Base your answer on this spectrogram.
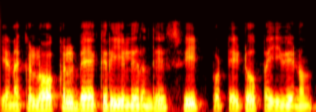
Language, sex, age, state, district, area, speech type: Tamil, male, 18-30, Tamil Nadu, Erode, rural, read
